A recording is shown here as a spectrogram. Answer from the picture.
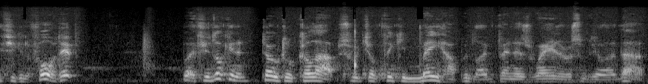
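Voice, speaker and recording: With an English accent, a man speaks at a very fast pace in a fairly high pitch. His pitch swings very widely, and noticeable background noise is present. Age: 70s. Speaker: prepping vlogger. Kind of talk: casual monologue. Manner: halting, many repetitions.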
